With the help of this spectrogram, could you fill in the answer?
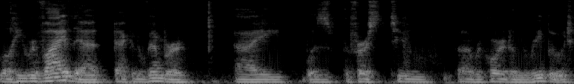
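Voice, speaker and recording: Speaking with an American accent, a man with a very deep, low pitch has a dark, mellow, somewhat breathy tone and fairly even intonation. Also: moderate pace. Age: 60s. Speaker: singer-songwriter. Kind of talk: casual chat. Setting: studio with small audience. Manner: hesitant, many fillers.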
